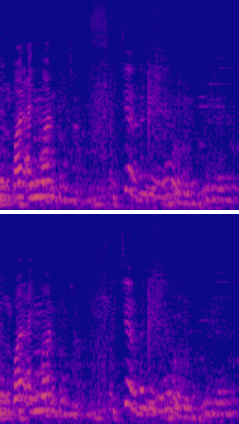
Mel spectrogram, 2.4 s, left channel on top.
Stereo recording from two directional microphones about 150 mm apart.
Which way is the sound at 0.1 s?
85° left.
